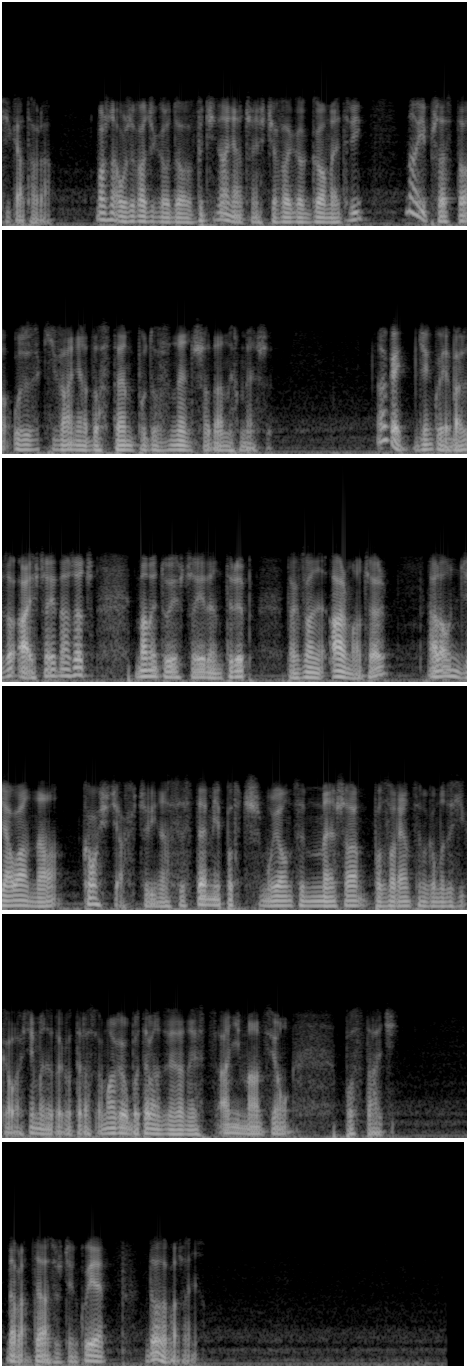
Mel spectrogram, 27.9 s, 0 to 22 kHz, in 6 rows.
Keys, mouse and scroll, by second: 0.1 middle click, 1.8 middle click, 3.0 middle click, 11.3 click, 22.8 click.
